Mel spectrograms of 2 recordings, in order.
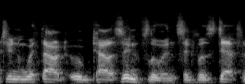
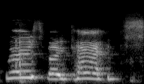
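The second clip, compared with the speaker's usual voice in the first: put-on high, slow doddering old man; a lost old man looking for pants; 13 semitones higher, slower than usual. Player imitates old man.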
